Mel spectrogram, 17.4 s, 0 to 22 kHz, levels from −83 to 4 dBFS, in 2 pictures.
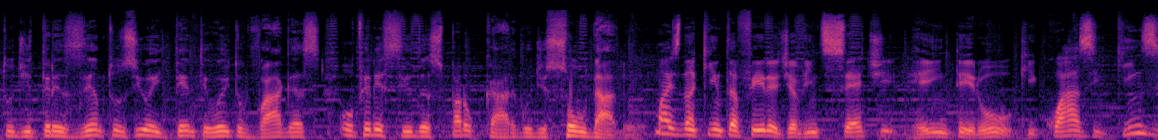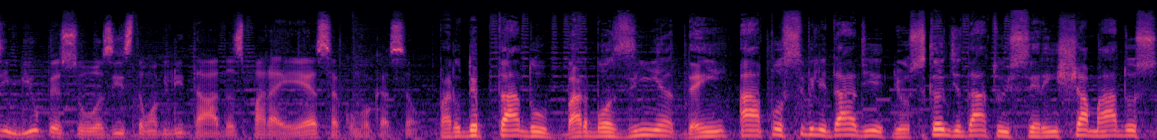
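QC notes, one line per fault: No faults detected.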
